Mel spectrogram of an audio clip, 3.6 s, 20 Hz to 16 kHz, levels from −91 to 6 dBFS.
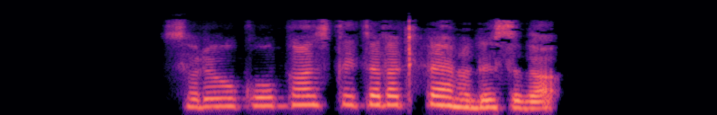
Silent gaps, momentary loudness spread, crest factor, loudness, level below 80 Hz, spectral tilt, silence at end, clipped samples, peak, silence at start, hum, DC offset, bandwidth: none; 9 LU; 22 dB; -20 LUFS; -70 dBFS; -4.5 dB/octave; 0.8 s; under 0.1%; 0 dBFS; 0.85 s; none; under 0.1%; 9.4 kHz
